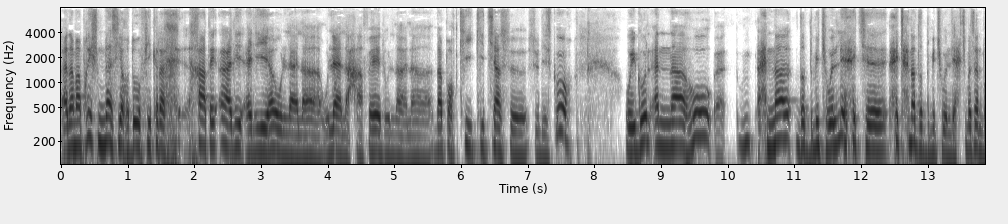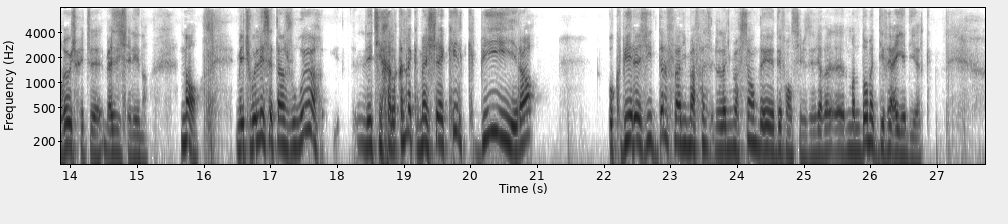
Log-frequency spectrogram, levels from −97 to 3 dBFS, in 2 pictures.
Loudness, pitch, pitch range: -20 LUFS, 155 Hz, 135-180 Hz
